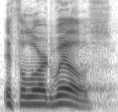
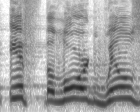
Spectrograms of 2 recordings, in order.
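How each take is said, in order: First: "If the Lord wills" tossed off lightly as a stock phrase; the casual throwaway "If the Lord wills"; rote cliche. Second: "if the Lord wills" drawn out slow, each word weighted; slow, emphatic. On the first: Retold or imitated. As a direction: say "If the Lord wills" like an empty habit. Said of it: "I heard that a lot". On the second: Shown as a demonstration. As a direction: lean hard on "if the Lord wills" as a solemn phrase. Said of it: "that should not be a cliche".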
